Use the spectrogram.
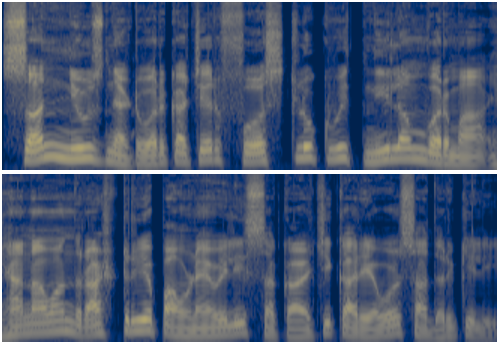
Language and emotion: Goan Konkani, neutral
